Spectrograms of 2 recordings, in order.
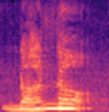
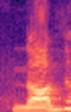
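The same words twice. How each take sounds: First: High, loud cry of nanna; anguished scream. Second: Shout from a nightmare. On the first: Daughter crying out to her dead father, loud scream. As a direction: shriek it as her father dies. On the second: Daughter waking from nightmare, shouting for father. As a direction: jolt awake calling out. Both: Acted. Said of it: "గట్టిగా అరుస్తూ".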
